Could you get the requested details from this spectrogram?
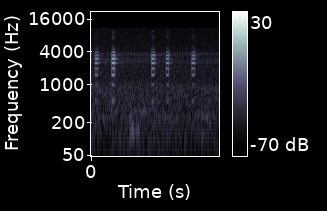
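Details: Apex metal detector after return from repair, multi-frequency, full sensitivity, relics mode, stock coil: short high-pitched beeps at uneven gaps, five in two seconds with no target; false signals (chatter), cause unconfirmed.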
